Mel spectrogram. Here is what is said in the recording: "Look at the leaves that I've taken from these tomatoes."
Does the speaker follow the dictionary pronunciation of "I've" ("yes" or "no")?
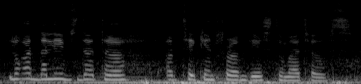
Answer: no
